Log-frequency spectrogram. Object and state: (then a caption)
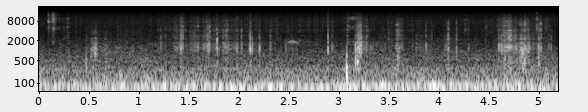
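Dry cement-sand clumps crumbling. Bare fingertips and palms crush and crumble small, solid, compacted clumps from an outdoor pile of loose, dry, grey cement-sand powder, and the powder falls away. Quick, dry crackles and gritty, bright crunches come in short bursts over a steady, heavy low rumble.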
